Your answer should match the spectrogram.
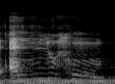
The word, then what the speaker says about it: اللحوم: يجي حد يقول لي ما احنا نطقنا اللام دي لام شمسية، أقول لك لا، أنا عندي اتنين لام، اللام الأصلية اللي في الكلمة اللي هي اللحوم والال الشمسية، أنا قلت اللحوم، نطقت اللام الأصلية، لكن اللام الشمسية ما نطقتهاش، والحرف مشدد، إذن هي الشمسية.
